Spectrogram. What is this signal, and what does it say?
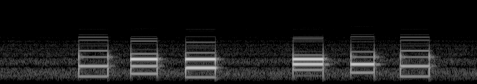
DTMF, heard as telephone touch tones, dialled by hand, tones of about 270 ms. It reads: 874 *08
